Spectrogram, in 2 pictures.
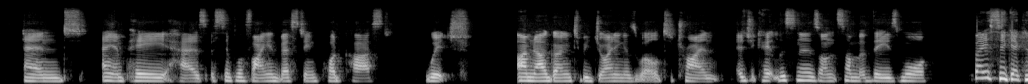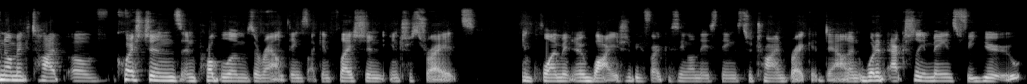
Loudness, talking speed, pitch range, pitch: -19 LUFS, 180 wpm, 150-175 Hz, 160 Hz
